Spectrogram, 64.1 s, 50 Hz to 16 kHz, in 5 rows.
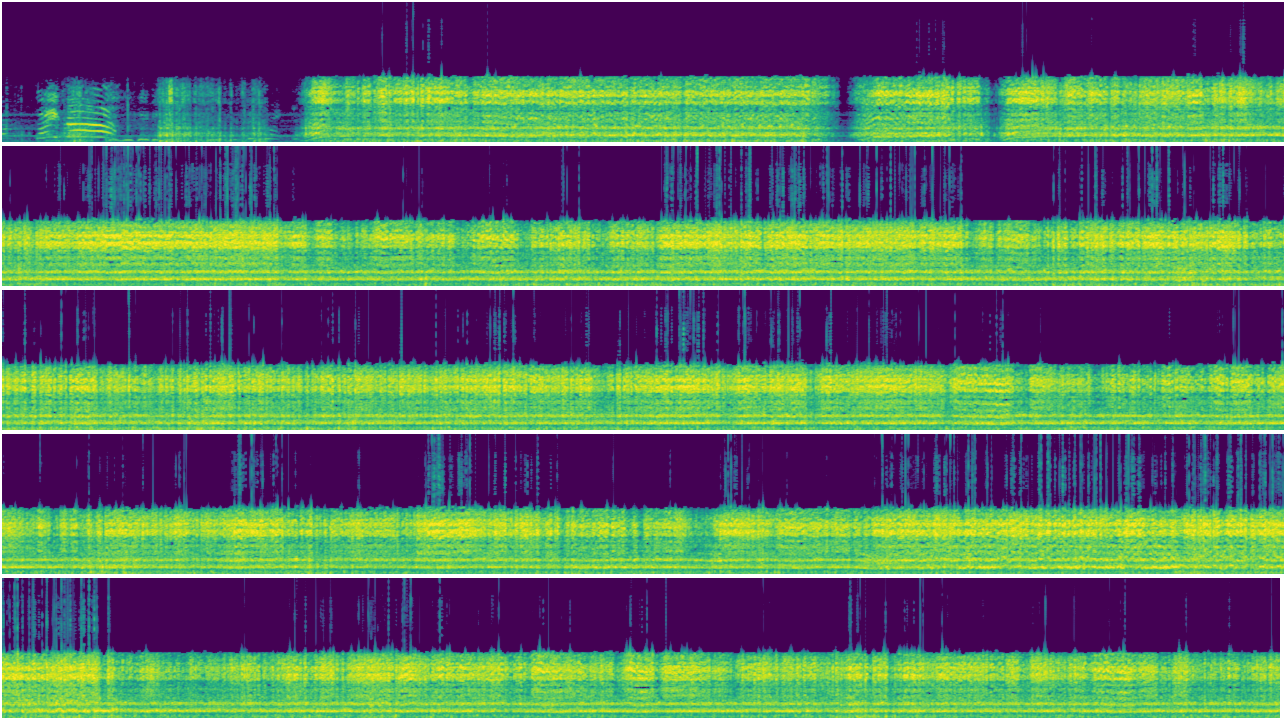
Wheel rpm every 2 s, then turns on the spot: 10, 80, 210, 190, 100, 170, 230, 230, 220, 230, 240, 220, 220, 230, 230, 230, 230, 230, 230, 230, 230, 230, 230, 210, 200, 200, 230, 240, 230, 230, 230, 230.
0-2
